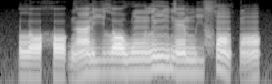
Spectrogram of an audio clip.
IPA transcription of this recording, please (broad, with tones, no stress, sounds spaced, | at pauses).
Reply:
l ɔ˨ h ɔ˨ ɡ ã˨˦ ɾ i˧ l ɔ˧ w ũ˧ l ĩ˦ ɡ ɛ̃˦ m i˦ f ɔ̃˦˨ k͡p ɔ̃˨˦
